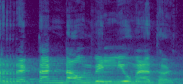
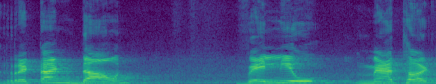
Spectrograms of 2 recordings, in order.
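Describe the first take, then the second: First: Said in the usual way. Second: "written down value method" very slow, with long pauses; dictation. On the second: Shown as a demonstration. Teacher repeating the second method for students, very slow dictation. Repeats the name for note-taking.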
